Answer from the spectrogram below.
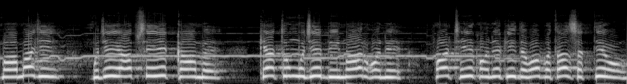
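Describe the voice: A cartoonish character voice at an extremely high pitch holds a monotone, flat intonation at a moderate pace. Clear music plays in the background.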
